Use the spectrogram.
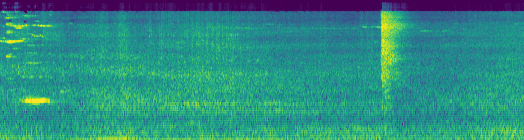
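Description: Road traffic jam after a collision between a Grandia Super Deluxe and an Nmax, with trucks and buses idling nearby and a sharp air-brake hiss partway through, over a steady engine rumble.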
